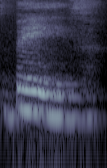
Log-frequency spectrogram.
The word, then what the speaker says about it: bathe: If I add an E to this word, it becomes a verb and the TH changes. It becomes bathe. The vowel also changed, but I'm concerned about the TH right now.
